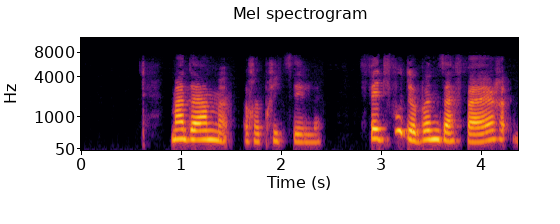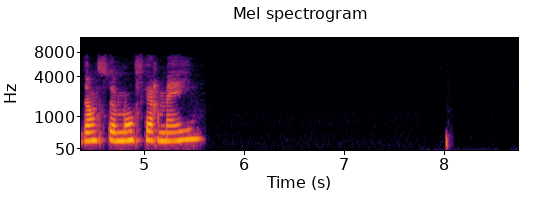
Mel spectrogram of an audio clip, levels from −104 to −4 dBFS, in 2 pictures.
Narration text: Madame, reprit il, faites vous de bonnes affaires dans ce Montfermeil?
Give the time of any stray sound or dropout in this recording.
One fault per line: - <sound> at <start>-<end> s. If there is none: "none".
none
